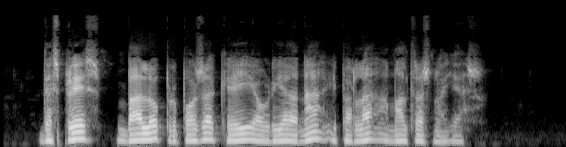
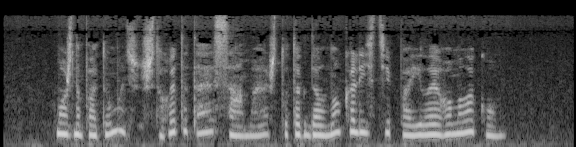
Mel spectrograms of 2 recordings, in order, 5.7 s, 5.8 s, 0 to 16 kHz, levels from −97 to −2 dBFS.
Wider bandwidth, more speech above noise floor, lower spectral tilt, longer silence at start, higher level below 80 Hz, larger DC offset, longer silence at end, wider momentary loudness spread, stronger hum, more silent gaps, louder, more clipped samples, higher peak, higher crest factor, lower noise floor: about the same, 10.5 kHz vs 11.5 kHz; first, 58 dB vs 31 dB; first, -8 dB/octave vs -2.5 dB/octave; about the same, 0.4 s vs 0.3 s; first, -48 dBFS vs -58 dBFS; neither; first, 0.85 s vs 0.7 s; first, 13 LU vs 8 LU; neither; neither; first, -22 LUFS vs -26 LUFS; neither; first, -2 dBFS vs -6 dBFS; about the same, 22 dB vs 22 dB; first, -79 dBFS vs -57 dBFS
